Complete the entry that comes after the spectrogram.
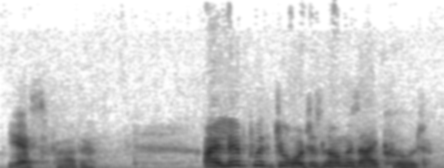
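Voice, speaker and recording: An actress playing a defiant, wronged young wife in a period radio drama, with formal, emphatic upper-class English speech. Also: female voice, high-pitched, big pitch swings, normal speed, fairly bright tone. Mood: cool, resolute. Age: young adult. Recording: dull, lo-fi radio recording.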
